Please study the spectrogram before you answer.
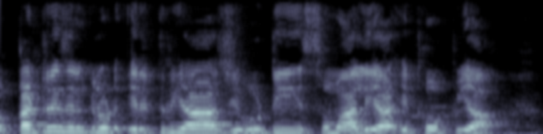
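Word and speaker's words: Djibouti: एस for Somalia, E फॉर इरिथिया, ई for Ethiopia and जिबूटी. तो ये D silent है यहाँ पे, राइट.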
